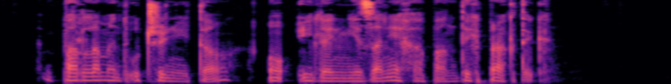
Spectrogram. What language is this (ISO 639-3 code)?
pol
